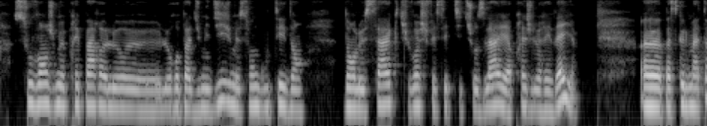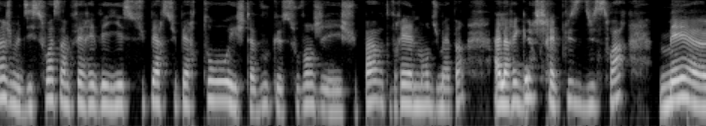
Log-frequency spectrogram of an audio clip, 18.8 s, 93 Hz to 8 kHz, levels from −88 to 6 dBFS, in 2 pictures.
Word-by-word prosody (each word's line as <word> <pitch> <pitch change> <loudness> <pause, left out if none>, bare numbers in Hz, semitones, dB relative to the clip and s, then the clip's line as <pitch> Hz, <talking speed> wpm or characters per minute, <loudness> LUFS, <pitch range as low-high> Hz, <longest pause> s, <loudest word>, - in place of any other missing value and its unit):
Souvent, 205 0 +1
je 190 -1 -7
me 195 -2 0
prépare 190 -1 -2
le 170 -2 -4
le 170 +1 -6
repas 175 0 -3
du 165 +1 -8
midi. 185 +5 -4
Je 205 - -2
mets 185 - -2
son 185 +2 +1
goûter 180 +1 -3
dans 170 -1 -6 0.5
dans 180 -1 +1
le 170 -1 0
sac, 200 +4 +5
tu 180 - -8
vois. 185 +1 -2
Je 185 - -5
fais 175 - -7
ces 175 +1 0
petites 165 -2 -9
choses 170 0 -2
là 190 +2 +2
et 175 - 0
après 160 +4 -4
je 170 -1 -8
le 165 - -4
réveille. 170 +9 +1 0.9
Heu, 185 -1 +7
parce 180 0 +3
que 200 - +2
le - - -1
matin, 185 +7 0
je 210 -4 -3
me 185 -2 -2
dis: 185 +2 -4
«Soit 235 +6 +4
ça 230 -2 +7
me 200 - -2
fait 205 +1 0
réveiller 200 0 -1
super, 200 +2 +2
super 205 -1 0
tôt» 225 -1 0
et 190 -2 +1
je 185 +1 -6
t'avoue 175 +3 -6
que, 185 -2 -7
souvent 185 +4 -1
j'ai 165 -3 -8
je 165 - -6
suis 160 - -13
pas 215 +6 -2
te 190 - -10
v 185 - -7
réellement 195 -1 0
du 185 -1 -9
matin, 180 +3 -6 0.4
à 200 - +6
la 205 0 +8
rigueur 215 +4 0
je 255 - 0
serai 205 -4 +1
plus 205 0 -5
du 195 +2 -5
soir 225 +6 +2 0.5
mais, 215 -1 +5
190 Hz, 220 wpm, -22 LUFS, 175-205 Hz, 0.9 s, la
